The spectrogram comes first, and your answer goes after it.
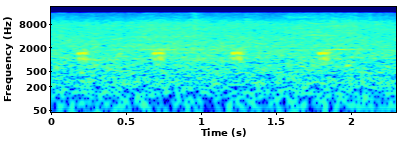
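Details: Male Baw Baw frog calling consistently all morning beside a pitfall trap bucket where a female was found, at a known calling site in Victoria's Baw Baw area: four short, clicky pulsed notes repeated about every half second over steady background hiss.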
